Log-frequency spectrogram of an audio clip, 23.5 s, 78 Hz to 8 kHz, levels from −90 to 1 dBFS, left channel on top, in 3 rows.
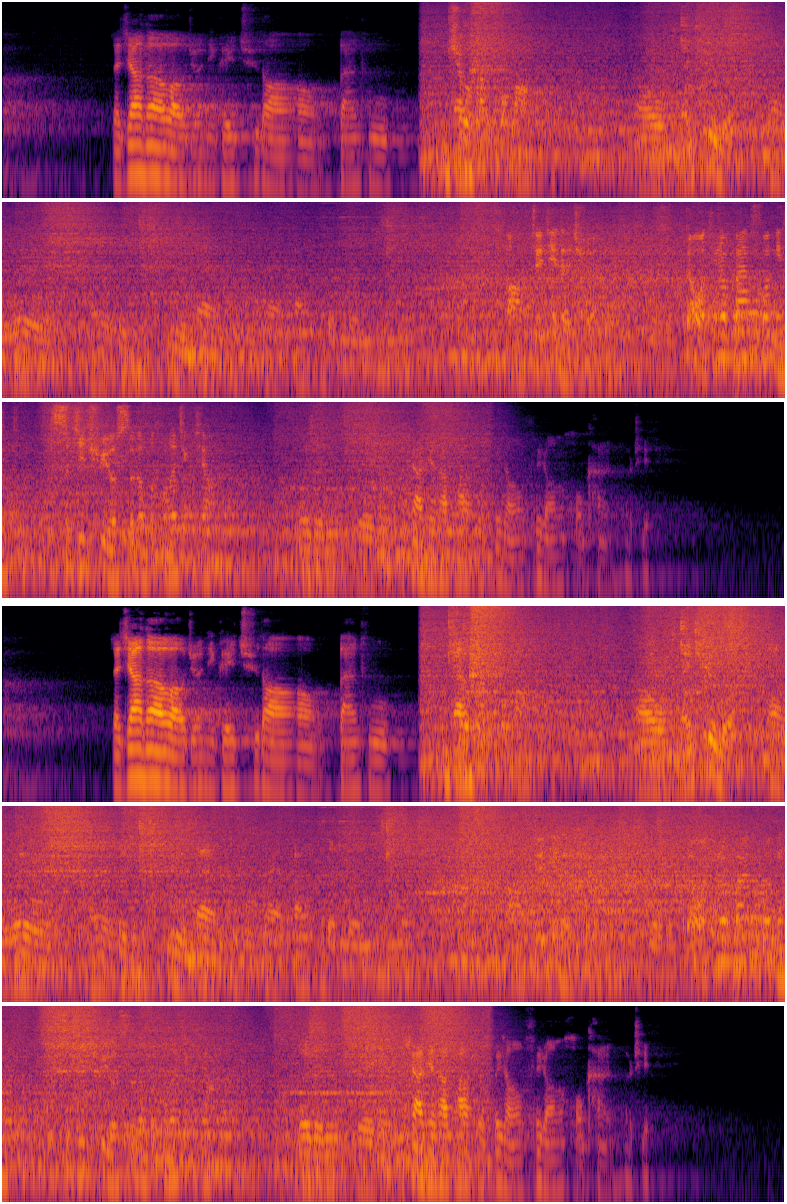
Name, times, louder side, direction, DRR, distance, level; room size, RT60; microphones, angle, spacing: voice 1, 1.1-3.9 4.5-4.7 6.3-7.4 7.6-8.4 8.6-12.0 14.3-14.7 18.6-21.8 22.1-22.2, right 5 dB, 65° right, 15 dB, 0.6 m, -29 dB
sound 1, 4.2-20.6, right 5 dB, 50° right, 1.3 m, -26 dB
voice 2, 4.4-5.3 12.7-13.8 14.2-15.7 16.1-17.8, left 2 dB, 55° left, 1 dB, 2.9 m, -27 dB
28.0 x 21.5 x 5.6 m, 2.5 s
head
